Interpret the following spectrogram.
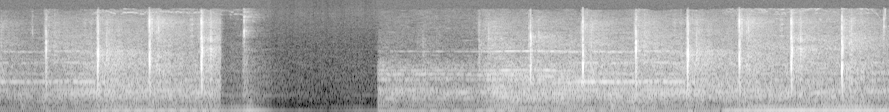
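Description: Near silence broken by a few faint, sharp clicks, with a short dead gap about a second and a half in.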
